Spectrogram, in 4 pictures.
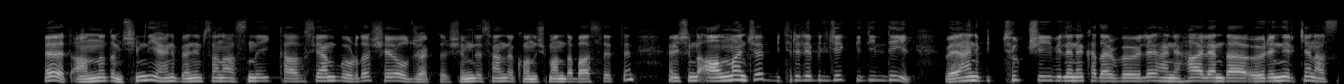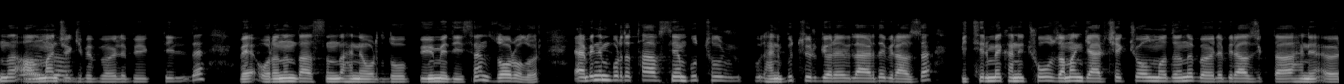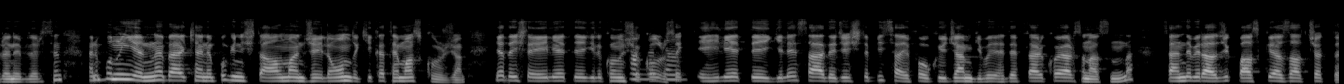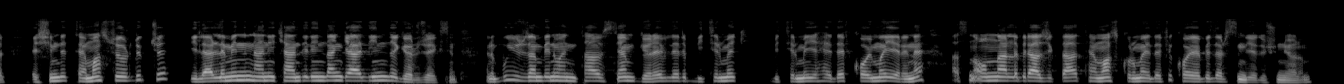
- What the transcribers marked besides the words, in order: none
- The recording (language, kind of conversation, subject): Turkish, advice, Görevleri sürekli bitiremiyor ve her şeyi erteliyorsam, okulda ve işte zorlanırken ne yapmalıyım?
